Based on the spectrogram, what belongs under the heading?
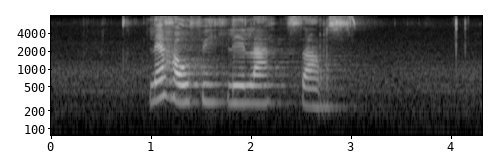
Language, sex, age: Southern Sotho, female, 19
